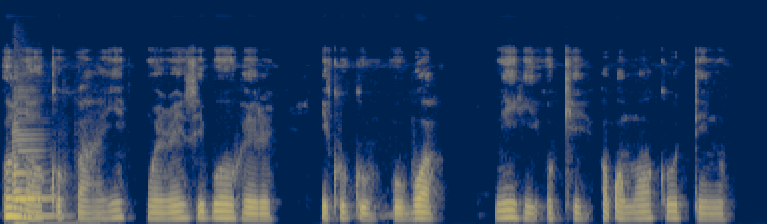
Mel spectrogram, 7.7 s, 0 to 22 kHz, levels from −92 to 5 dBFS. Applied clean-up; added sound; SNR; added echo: none; Wind instrument, woodwind instrument; -1 dB; none.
